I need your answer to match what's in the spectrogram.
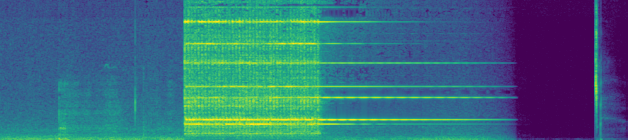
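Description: telephone ringing

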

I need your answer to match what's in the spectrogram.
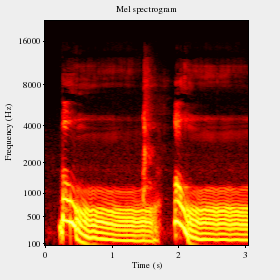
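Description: dog whimpering

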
